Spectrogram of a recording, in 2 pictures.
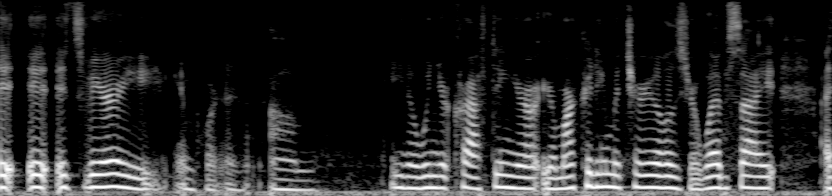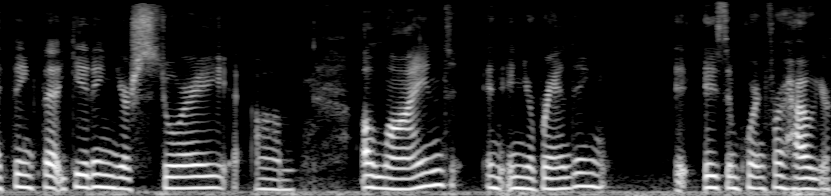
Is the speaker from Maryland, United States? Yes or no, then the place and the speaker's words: yes; Maryland, United States; also born or lived in Korea; So I was born in Korea, and I was adopted. And I was adopted as a baby, and I was raised mostly in Montgomery County, Maryland.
